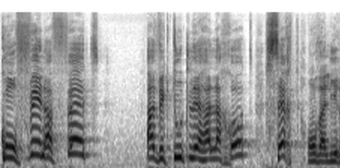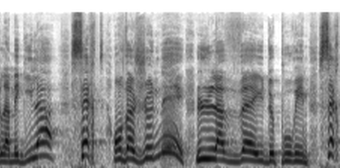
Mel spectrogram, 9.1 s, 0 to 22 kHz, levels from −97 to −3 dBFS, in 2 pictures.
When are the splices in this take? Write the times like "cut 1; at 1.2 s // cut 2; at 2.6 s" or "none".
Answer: none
